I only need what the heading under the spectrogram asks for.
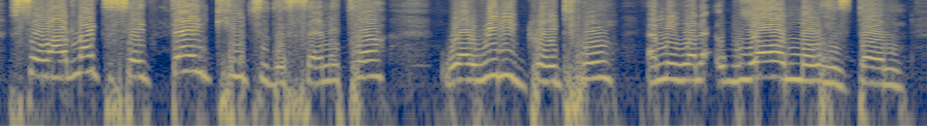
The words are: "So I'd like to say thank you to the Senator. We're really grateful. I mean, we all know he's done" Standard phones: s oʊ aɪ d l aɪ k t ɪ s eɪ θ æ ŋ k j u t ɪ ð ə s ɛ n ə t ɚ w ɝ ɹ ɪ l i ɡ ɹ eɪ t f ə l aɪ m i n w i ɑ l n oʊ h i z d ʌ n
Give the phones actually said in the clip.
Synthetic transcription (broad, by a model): s oʊ aɪ d l aɪ k t ɪ s eɪ θ æ ŋ k j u t ɪ ð ə s ɛ n ə t ɚ w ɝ ɹ ɪ l i ɡ ɹ eɪ t f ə l aɪ m i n w i ɑ l n oʊ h i z d ʌ n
